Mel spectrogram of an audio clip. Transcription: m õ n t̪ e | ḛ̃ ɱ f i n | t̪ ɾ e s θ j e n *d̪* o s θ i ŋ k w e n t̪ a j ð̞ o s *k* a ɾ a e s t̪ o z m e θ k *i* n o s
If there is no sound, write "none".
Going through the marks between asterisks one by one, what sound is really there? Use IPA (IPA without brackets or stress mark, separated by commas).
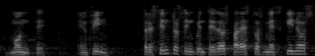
t̪, p, i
